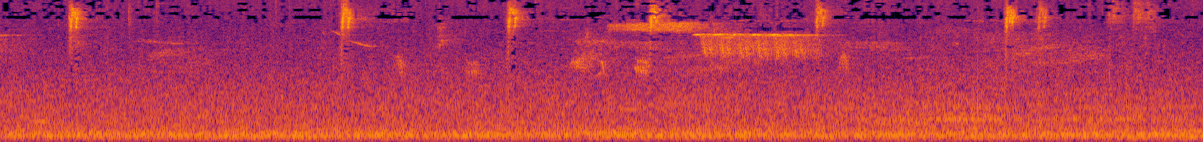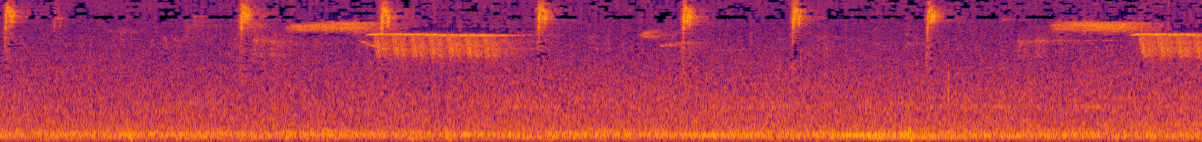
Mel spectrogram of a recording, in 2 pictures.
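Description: Birds chirping: short high chirps about once a second, with a longer buzzy trilled phrase about every six seconds.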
